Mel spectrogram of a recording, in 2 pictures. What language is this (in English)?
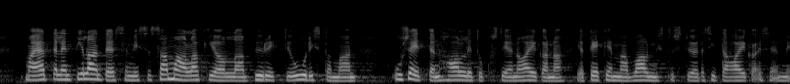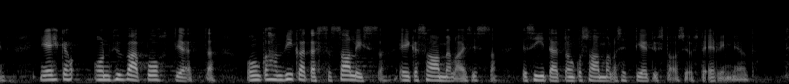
Finnish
